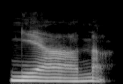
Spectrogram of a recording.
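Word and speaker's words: ñāṇa: How do you pronounce this? Jnana.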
